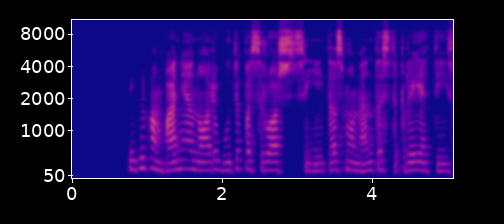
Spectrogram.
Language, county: Lithuanian, Telšiai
